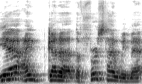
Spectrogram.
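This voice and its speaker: A man with an American accent speaks in a somewhat breathy voice. His pitch swings very widely. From US Midwest, Wisconsin. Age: 60s. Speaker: traditional bowhunter. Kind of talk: casual chat.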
